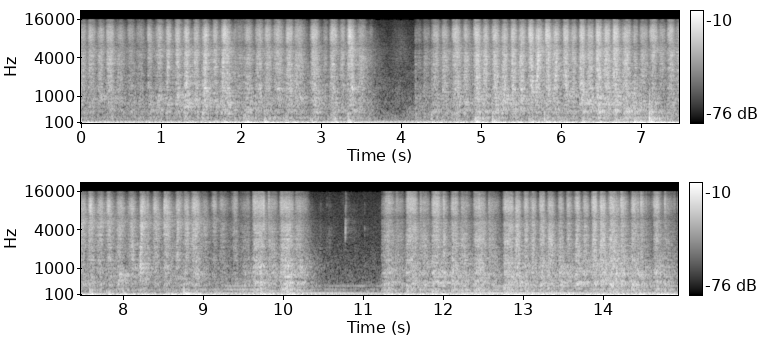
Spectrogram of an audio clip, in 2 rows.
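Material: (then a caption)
Canvas fabric. A paintbrush is brushed in scratchy, rubbing strokes across a large stretched, painted canvas of taut fabric over a wooden frame, standing on an easel. The dense, steady scratching carries a deep low rumble underneath and a bright hiss on top, with short breaks around 4 and 11 seconds before the strokes resume.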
